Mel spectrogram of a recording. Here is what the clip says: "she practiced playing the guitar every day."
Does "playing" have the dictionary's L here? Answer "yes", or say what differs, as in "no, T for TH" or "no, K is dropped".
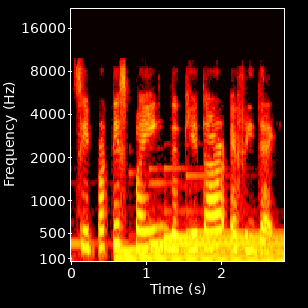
no, L is dropped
